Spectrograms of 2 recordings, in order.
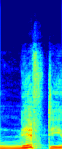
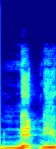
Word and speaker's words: Nittany: would correct you like it's not the nifty lions it's the nittany lions you're like what oh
